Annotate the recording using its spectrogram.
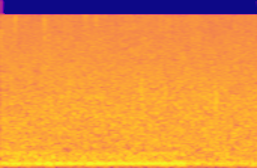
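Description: Steady rain falling, an even hiss at a constant level, with a low steady hum underneath.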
